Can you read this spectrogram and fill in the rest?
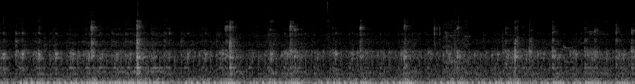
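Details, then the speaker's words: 1987 Mercedes W124 turbo diesel, 150k miles, cold start with heavy smoke: sharp, uneven knocks at about two a second over a rough, lumpy idle; other owners suspect the first fuel injector knocking hard, unconfirmed. "you can hear the hard knock i've i've discussed this with a couple of other mercedes owners and they seem to think it's the first fuel injector kind of knocking really hard"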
